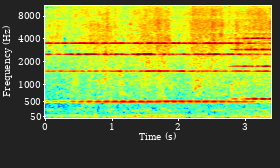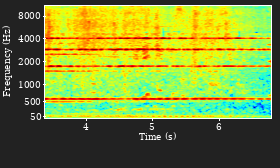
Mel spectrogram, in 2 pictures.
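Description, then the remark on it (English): Flood warning sirens sound steadily across Venice during high-tide flooding, over its ancient bridges and winding waterways: sustained electronic tones holding several pitches at once over a low rumble of ambient noise, with no voices present. “Over the ancient bridges, through the winding waterways, the sound of flood sirens.”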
